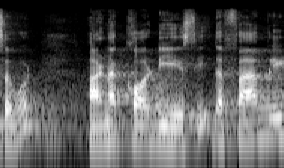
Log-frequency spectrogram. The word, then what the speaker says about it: Anacardiaceae: The family name, pronounce the word, Anacardiaceae.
